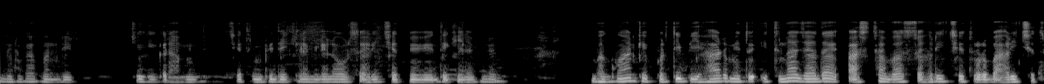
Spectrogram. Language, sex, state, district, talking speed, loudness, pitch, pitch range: Bhojpuri, male, Bihar, Saran, 185 wpm, -27 LUFS, 120 Hz, 115-130 Hz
